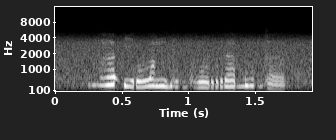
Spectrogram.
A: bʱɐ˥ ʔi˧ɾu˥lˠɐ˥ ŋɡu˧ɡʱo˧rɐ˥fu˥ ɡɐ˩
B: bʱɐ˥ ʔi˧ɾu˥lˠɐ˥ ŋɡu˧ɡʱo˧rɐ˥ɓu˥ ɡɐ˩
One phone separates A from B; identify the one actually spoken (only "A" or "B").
B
